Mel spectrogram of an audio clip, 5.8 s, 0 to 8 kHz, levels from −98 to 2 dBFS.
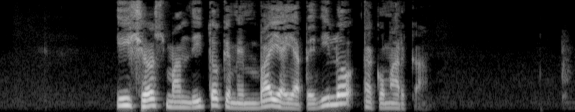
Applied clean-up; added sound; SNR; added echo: none; none; none; none.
